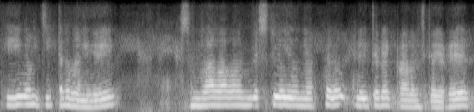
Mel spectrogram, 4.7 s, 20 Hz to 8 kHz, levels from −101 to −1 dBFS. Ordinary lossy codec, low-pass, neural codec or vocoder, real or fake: Opus, 32 kbps; 7.2 kHz; codec, 16 kHz, 0.5 kbps, FreqCodec, smaller model; fake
